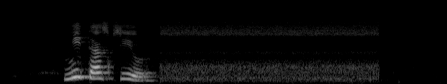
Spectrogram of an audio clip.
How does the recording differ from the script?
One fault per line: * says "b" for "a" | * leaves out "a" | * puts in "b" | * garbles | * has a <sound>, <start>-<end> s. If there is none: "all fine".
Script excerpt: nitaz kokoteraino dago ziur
* leaves out "kokoteraino dago"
